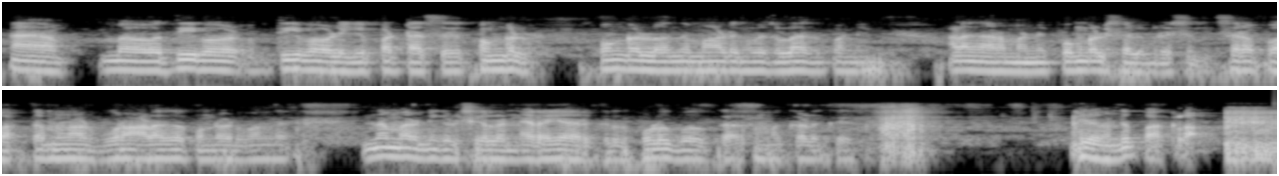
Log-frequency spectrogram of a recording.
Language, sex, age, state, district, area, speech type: Tamil, male, 45-60, Tamil Nadu, Krishnagiri, rural, spontaneous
